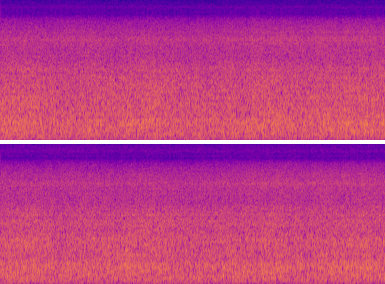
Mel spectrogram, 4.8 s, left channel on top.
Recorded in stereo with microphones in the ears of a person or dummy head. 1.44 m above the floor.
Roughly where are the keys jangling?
No keys jangling in this recording.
